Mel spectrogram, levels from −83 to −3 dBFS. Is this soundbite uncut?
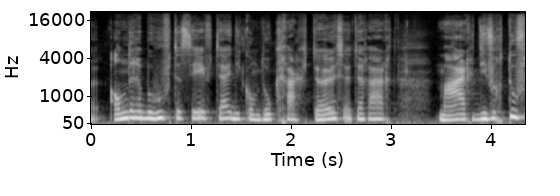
yes; 0 cuts

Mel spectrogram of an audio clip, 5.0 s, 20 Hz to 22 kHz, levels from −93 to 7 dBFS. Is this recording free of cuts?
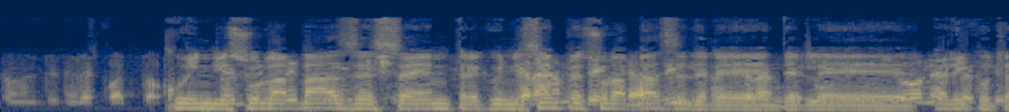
yes; 0 cuts

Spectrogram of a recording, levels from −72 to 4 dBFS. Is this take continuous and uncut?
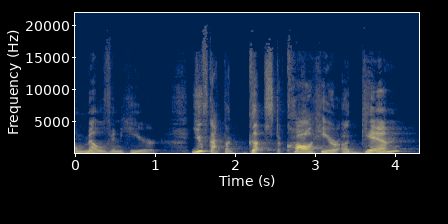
yes; 0 cuts

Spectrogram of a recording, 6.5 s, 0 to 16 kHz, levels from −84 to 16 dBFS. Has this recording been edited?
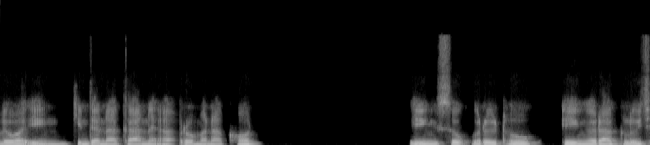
no; 0 cuts

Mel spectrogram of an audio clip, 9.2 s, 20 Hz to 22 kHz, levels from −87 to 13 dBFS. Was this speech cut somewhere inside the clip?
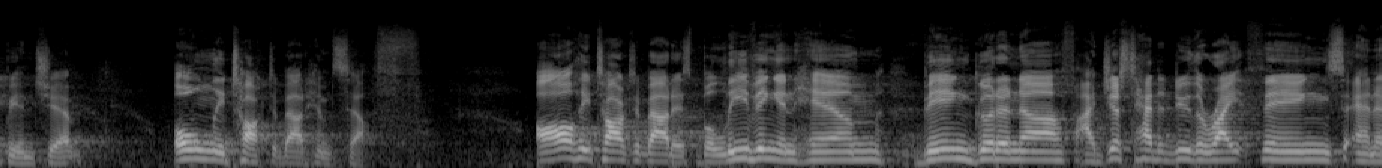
no; 0 cuts

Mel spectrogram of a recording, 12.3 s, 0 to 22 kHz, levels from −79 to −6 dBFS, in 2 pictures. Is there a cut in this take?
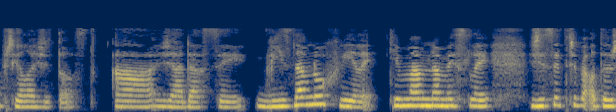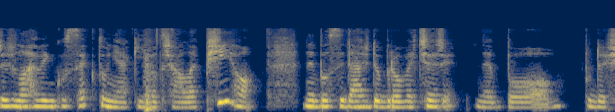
no; 0 cuts

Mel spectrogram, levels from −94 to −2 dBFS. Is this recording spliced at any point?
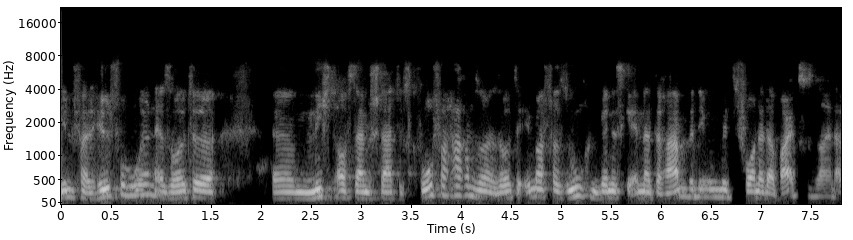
no; 0 cuts

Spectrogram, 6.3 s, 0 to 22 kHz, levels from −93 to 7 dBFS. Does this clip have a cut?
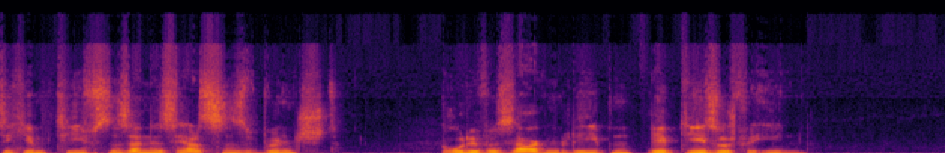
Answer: yes; 4 cuts; at 2.9 s, 3.7 s, 4.3 s, 4.9 s

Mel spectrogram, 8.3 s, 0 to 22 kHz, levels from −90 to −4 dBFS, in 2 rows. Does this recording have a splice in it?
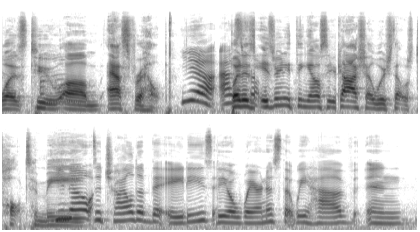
yes; 4 cuts; at 2.5 s, 3.3 s, 5.1 s, 6.3 s

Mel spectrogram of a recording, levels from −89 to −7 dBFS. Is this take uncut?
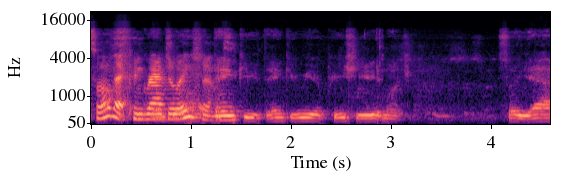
no; 1 cut; at 2.9 s

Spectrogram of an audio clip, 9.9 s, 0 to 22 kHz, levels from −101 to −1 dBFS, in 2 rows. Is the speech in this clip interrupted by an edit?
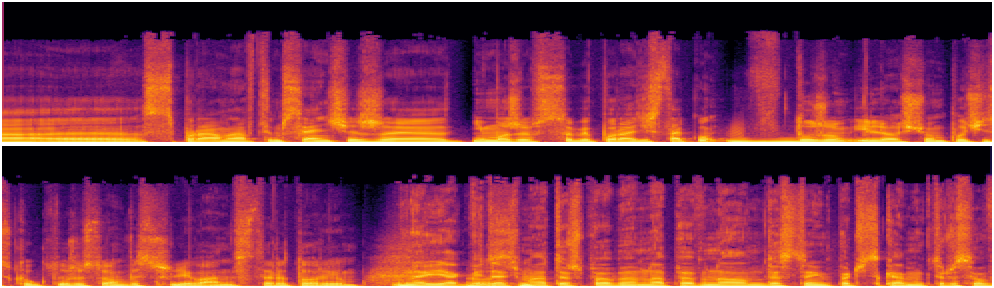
no; 0 cuts

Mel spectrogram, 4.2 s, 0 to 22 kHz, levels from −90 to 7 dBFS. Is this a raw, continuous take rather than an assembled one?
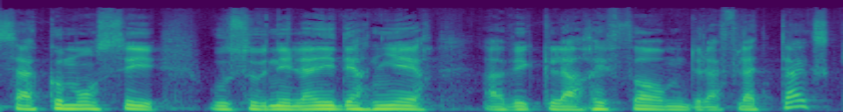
yes; 0 cuts

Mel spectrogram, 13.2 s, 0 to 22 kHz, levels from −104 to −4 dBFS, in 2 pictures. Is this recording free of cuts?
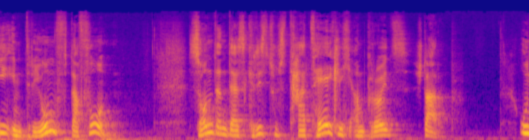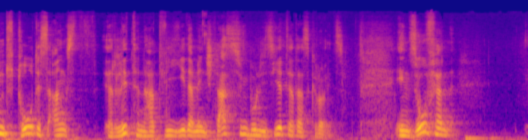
yes; 0 cuts

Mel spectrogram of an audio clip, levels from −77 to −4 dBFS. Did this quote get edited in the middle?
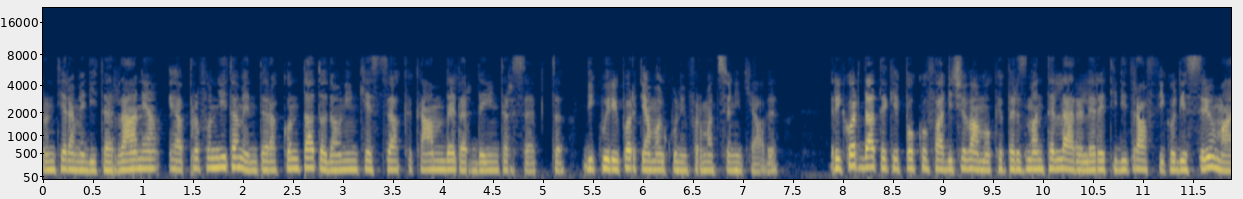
yes; 4 cuts; at 3.4 s, 4.1 s, 5.3 s, 7.6 s

